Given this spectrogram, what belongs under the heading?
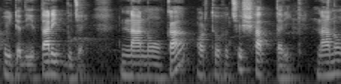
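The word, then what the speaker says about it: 七日: আর এটা হচ্ছে তসু নানাতসু নানাতসু অর্থ হচ্ছে সাতটি এরপর দেখেন এইটা হচ্ছে নানো এখানে উচ্চারণ হবে আবার নানো নানো আর এটা হচ্ছে কা ওইটা দিয়ে তারিখ বুঝায় নানো কা অর্থ হচ্ছে সাত তারিখ নানো মানে সাত আর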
